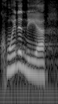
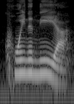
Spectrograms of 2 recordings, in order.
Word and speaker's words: koinonia: have you say it with me again it's pronounced koinonia i want you to say it with me are you ready koinonia this word koinonia is is recorded 19 times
